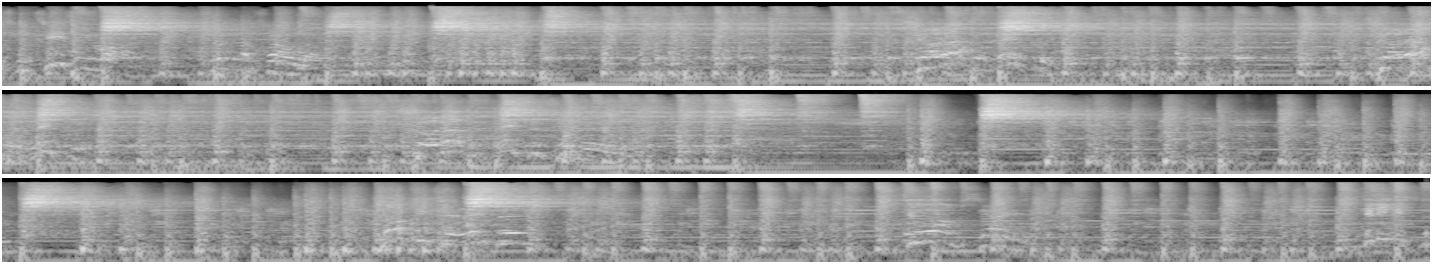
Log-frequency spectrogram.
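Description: Live rock band playing: a drum kit with bass drum and snare, an electric guitar and a bass guitar. The music dips briefly just past halfway, then the full band comes back in with cymbal crashes.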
